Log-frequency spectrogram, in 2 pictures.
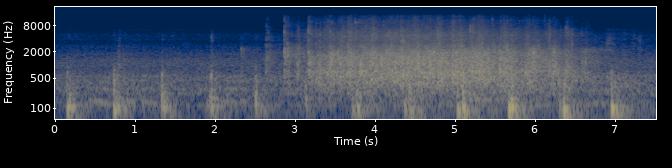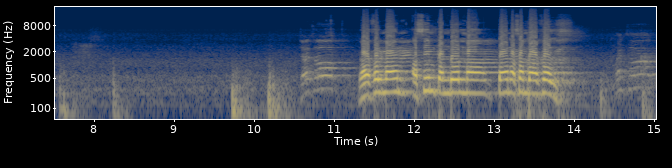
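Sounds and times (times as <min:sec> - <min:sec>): soft low thuds: 0:00.0 - 0:02.7, 0:03.7 - 0:08.7, 0:09.6 - 0:10.6, 0:13.4 - 0:15.0
audience applauding: 0:02.6 - 0:06.9.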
